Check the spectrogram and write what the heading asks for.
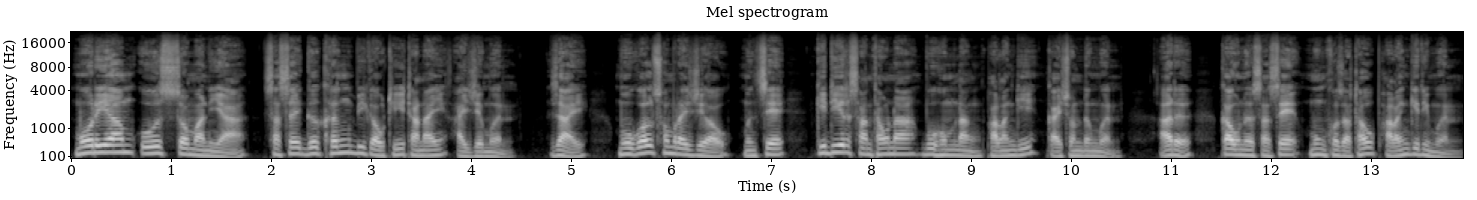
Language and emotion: Bodo, neutral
